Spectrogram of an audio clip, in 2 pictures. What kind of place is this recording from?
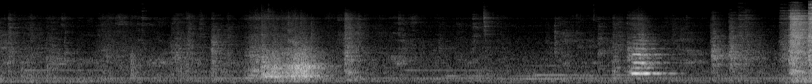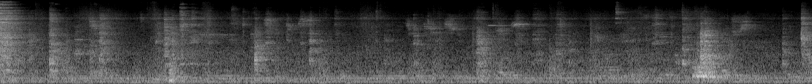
restaurant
